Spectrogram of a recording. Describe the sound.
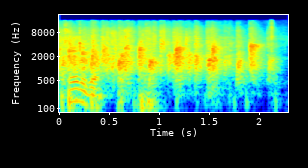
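An audience applauds with dense, steady clapping for a couple of seconds, while a voice speaks briefly over the start; the applause then tapers off quickly at the end.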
